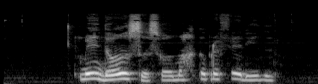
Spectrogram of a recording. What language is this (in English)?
Portuguese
